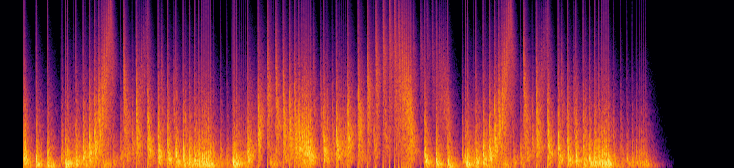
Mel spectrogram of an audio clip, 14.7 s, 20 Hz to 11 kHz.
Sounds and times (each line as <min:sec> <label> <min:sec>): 0:00.5 synthesized hard bouncing ball 0:13.2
